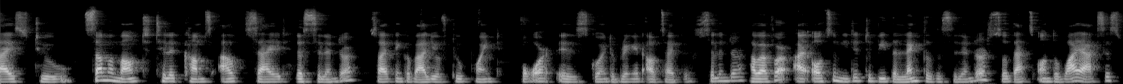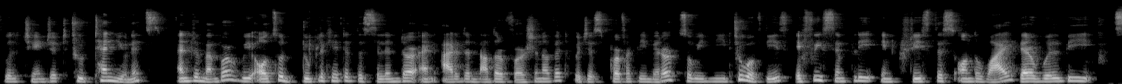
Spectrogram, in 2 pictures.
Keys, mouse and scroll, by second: 4.2-6.6 shift+drag, 10.0-12.9 drag, 13.6-14.3 scroll down 2, 14.4 middle click, 19.1 middle click, 20.4-21.5 shift+drag, 22.0 scroll down 2, 22.3 click.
